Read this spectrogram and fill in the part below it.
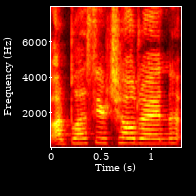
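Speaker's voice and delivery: loud, sudden yell. Retelling what the speaker yelled getting out of an elevator, retelling a yell. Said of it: "I yelled".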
